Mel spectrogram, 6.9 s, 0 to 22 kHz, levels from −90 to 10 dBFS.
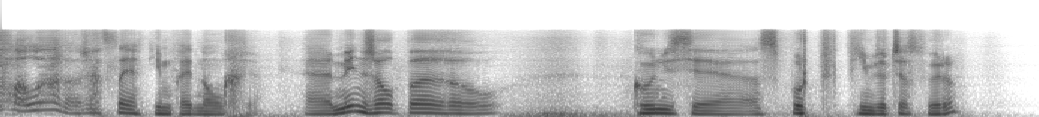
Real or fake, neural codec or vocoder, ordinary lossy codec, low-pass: fake; codec, 16 kHz, about 1 kbps, DyCAST, with the encoder's durations; none; none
